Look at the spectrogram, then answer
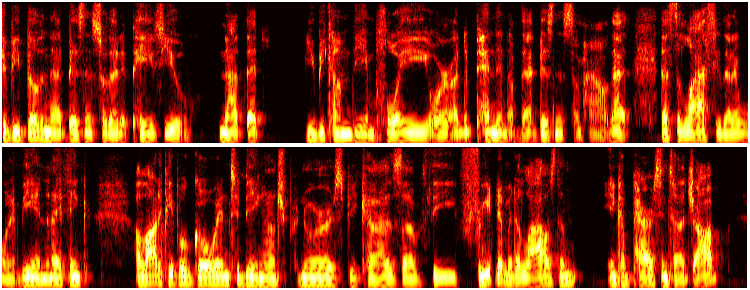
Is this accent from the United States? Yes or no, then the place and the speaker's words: yes; New York City, New York, United States; that's something that was always missing from my life being born and raised in New York City.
